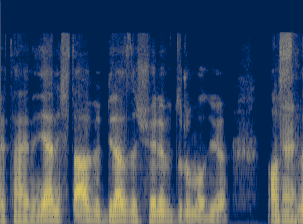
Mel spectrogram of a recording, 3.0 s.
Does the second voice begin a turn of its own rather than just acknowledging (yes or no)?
no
